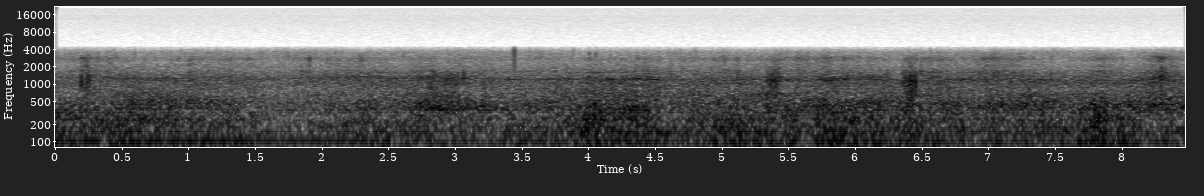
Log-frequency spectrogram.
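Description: Wind buffeting the microphone in a steady low rumble, with a few faint brief knocks.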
